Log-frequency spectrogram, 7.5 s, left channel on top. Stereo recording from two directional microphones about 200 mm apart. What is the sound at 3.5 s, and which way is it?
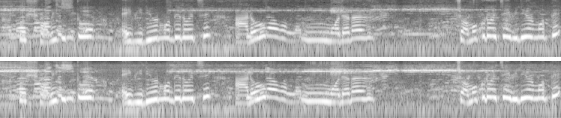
Speech, centre (ahead or behind).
